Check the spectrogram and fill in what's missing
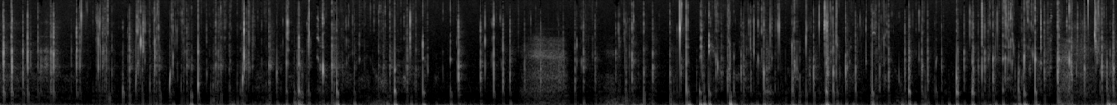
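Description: A small, hollow, rectangular red and white printed cardboard cosmetic box is held in both hands in front of the mic and tapped quickly with long acrylic nails. The result is a steady stream of rapid, dry, clicky taps with short, crisp attacks and almost no ring, heavy in low thud and occasionally peaking louder.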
